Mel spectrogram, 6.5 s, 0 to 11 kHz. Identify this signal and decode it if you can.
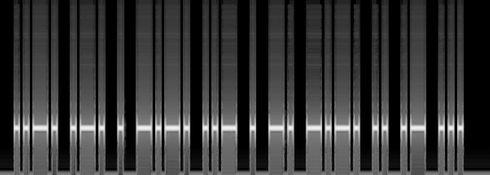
Morse code, heard as a keyed tone, about 19 wpm, 800 Hz. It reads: FRECUENCIAS
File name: morse mp3 / ESPAGNOL TEXTE EN CLAIR 2 VITESSE 18 MOTS MINUTES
